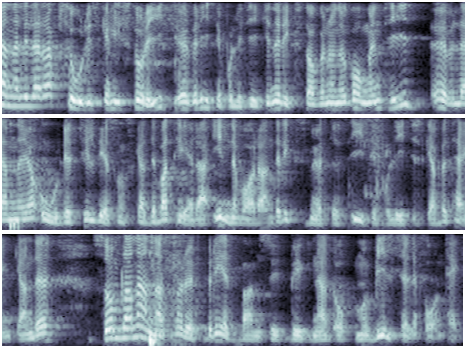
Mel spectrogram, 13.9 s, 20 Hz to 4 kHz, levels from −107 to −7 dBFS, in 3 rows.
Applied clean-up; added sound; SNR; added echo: classical method log-MMSE.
